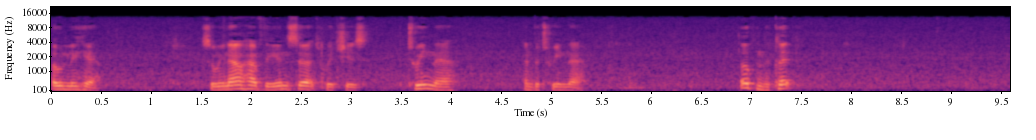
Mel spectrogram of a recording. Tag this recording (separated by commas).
inside a small room, Speech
